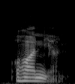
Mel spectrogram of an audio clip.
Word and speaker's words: Ohanian: My maiden name was Maryam Ohanian. – Can you spell that, please? – Maryam, M-A-R-A-M, Ohanian, O-H-I-A-N, Ohanian. – Barbara? – O-H-A-N-I-A-N. – O-H-A-N-I-A-N.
